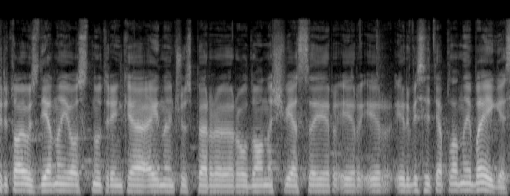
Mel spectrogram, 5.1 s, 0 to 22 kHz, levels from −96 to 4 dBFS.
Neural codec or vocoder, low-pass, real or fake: none; 14.4 kHz; real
